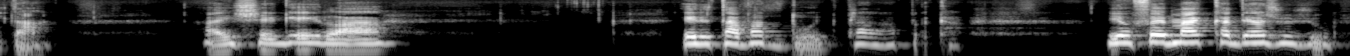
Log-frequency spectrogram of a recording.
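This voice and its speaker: A woman's voice: on the high side, normal speed, creaky, a little mellow. A middle-aged woman with an interior São Paulo Brazilian accent, a grieving mother telling what happened in an emotional, rambling testimony full of quoted dialogue and "né?" tags. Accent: Brazilian Portuguese, São Paulo interior. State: distressed, nervous. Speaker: mother of the victim. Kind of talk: emotional first-person testimony.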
